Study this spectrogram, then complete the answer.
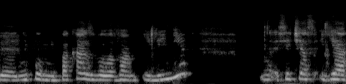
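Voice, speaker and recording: At a moderate pace, a woman speaks in a somewhat breathy voice with a fairly high pitch and ordinary pitch variation. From Russia (Soviet Union). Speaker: perfumer and perfume historian; guest. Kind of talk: interview. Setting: video call from home. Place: home room. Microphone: video call.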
